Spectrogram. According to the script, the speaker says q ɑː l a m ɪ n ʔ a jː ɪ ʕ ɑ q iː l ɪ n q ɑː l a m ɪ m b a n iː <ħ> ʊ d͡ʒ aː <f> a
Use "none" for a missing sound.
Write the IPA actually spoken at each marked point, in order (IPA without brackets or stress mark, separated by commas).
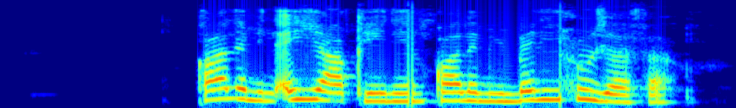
ħ, f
